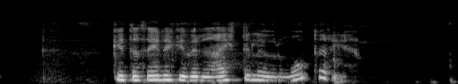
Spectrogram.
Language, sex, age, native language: Icelandic, female, 50-59, Danish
